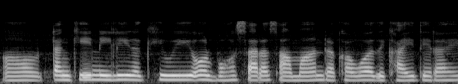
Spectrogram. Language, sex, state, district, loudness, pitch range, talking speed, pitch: Hindi, female, Madhya Pradesh, Bhopal, -16 LUFS, 190-210 Hz, 195 wpm, 195 Hz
